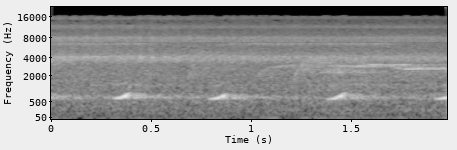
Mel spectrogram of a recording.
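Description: A white-handed gibbon, a type of small ape, calls in four evenly spaced, rising hoots, each a short upward-sweeping whoop at a steady rhythm, heard over a constant hiss of background noise, with no talking.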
